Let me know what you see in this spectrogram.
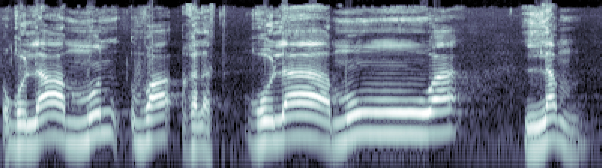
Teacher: غلام، لام کھڑا زبر لا اور لام الف زبر لا دونوں طریقوں سے پڑھنا درست ہے۔ غلام وا، غلام میں میم پر 2 پیش کی تنوین ہے، اسے واو کے ساتھ ملا کر واو کی آواز کو ادا کیا جائے گا۔ یرملون کا قاعدہ یہاں پر اپلائی ہوگا۔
